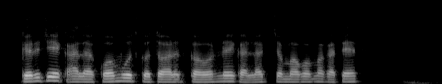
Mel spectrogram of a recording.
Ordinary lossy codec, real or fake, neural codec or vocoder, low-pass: none; fake; codec, 24 kHz, 0.5 kbps, DualCodec; none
